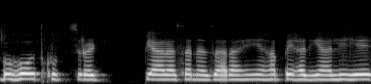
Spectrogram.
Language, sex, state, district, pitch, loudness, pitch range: Hindi, female, Bihar, Patna, 225 Hz, -14 LUFS, 220-235 Hz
